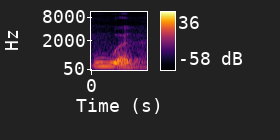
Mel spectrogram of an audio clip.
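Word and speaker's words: poor: करेंगे उ अ देखिए जब किसी वर्ड में डबल ओ के बाद क्या हो आर हो तो वहां पे डबल ओ को हम उ प्रोनाउंस करेंगे उ अ यहां प देख सकते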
